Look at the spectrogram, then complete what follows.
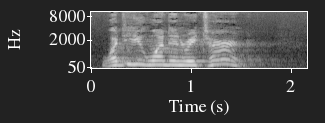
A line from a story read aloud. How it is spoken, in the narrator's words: From the cell of doubtful suspicion, a voice cries out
